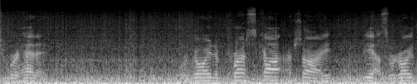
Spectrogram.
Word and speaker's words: Prescott: We're going to Prescott, or sorry, yes, we're going through Prescott, or Prescott as the locals say, then through Jerome, which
